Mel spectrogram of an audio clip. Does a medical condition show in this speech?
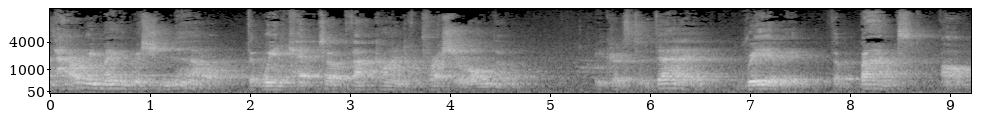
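No.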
